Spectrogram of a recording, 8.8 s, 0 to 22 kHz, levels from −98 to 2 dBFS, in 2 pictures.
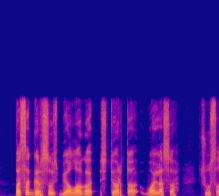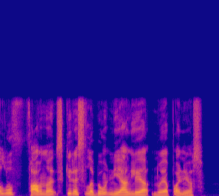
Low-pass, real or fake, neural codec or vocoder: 10.8 kHz; real; none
